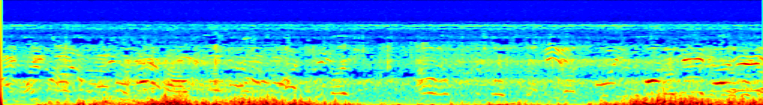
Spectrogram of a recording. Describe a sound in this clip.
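Young men shout to each other in the distance across an open pitch.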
